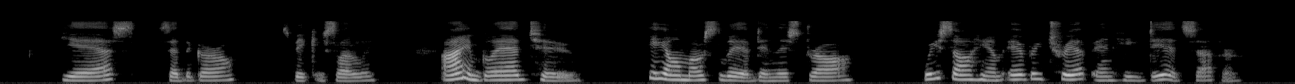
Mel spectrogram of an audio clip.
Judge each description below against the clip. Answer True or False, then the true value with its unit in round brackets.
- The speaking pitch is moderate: False (195 Hz)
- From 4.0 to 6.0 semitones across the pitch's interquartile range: False (3.5 semitones)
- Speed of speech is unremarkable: False (115 wpm)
